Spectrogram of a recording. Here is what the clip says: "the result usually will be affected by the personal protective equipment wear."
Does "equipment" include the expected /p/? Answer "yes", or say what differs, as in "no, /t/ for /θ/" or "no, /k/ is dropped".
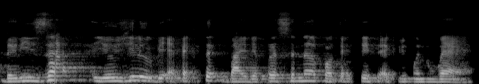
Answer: no, /p/ is dropped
